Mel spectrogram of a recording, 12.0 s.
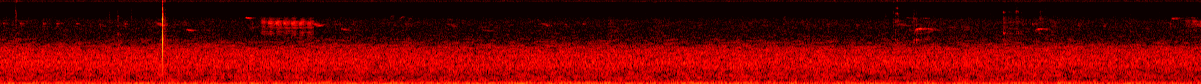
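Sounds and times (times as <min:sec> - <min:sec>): songbird call: 0:00.0 - 0:03.6
low outdoor rumble: 0:00.0 - 0:12.0.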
